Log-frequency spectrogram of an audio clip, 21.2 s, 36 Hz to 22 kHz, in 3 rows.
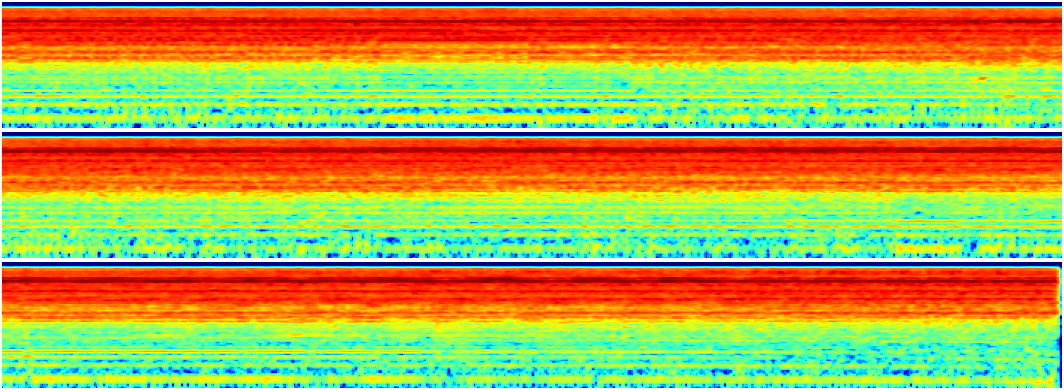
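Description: DeWalt DCF890 cordless impact wrench hammering without a break in reverse, backing a 6-inch lag bolt out of wood under heavy load. The hammering holds at a steady level and pitch throughout.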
